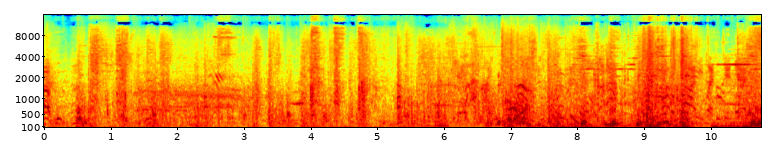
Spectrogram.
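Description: Blades clash and strike repeatedly in a fight.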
